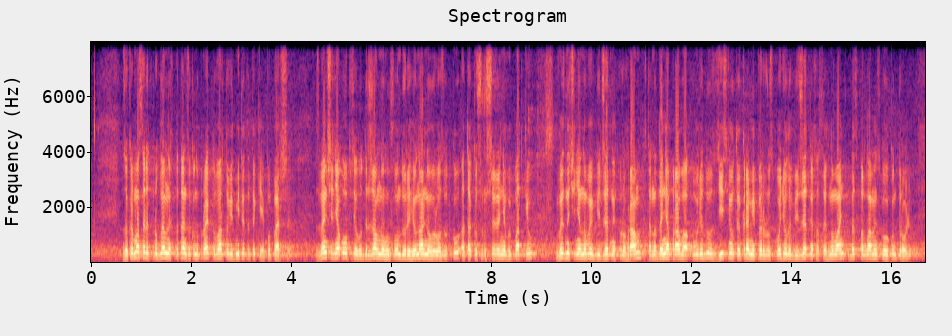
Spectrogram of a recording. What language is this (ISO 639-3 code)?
ukr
